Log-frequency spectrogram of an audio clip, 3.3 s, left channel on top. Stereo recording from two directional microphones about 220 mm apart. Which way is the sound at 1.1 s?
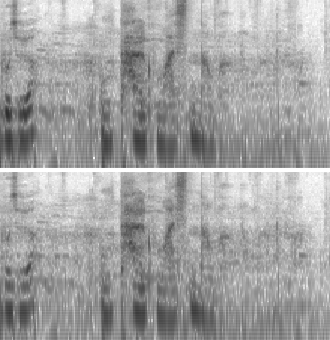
5° right (ahead or behind).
